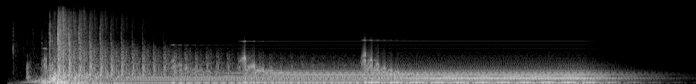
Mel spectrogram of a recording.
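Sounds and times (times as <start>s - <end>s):
game over jingle: 1.4s - 6.6s.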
